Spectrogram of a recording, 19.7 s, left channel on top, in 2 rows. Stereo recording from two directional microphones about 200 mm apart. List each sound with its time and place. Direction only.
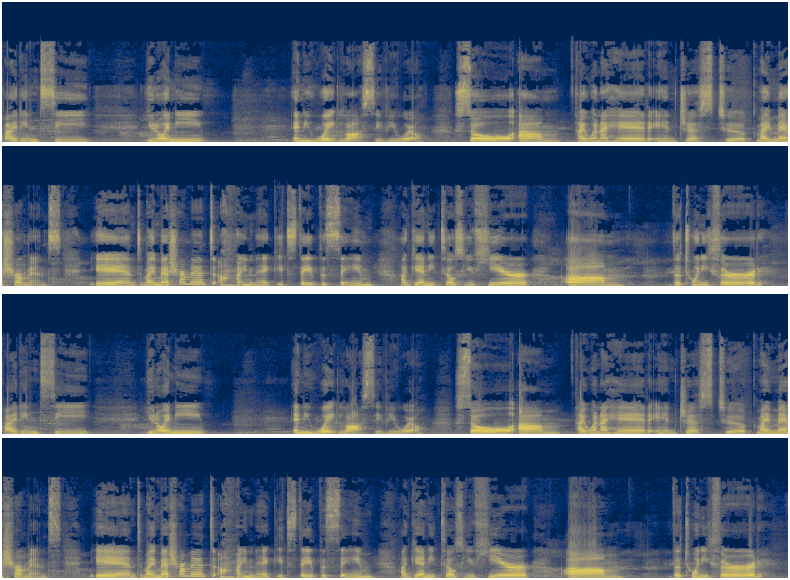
0.0 s a woman's voice: 5° right (ahead or behind)
3.6 s a woman's voice: 5° right (ahead or behind)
